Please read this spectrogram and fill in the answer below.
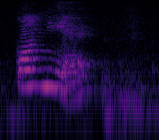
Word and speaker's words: Cognac: Like it won't be cognac apparently. It's cognac. Cognac.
